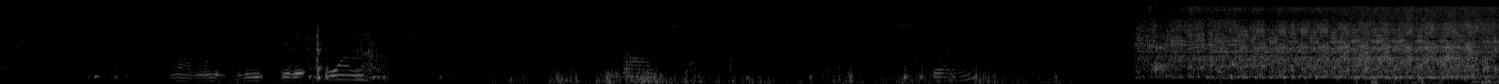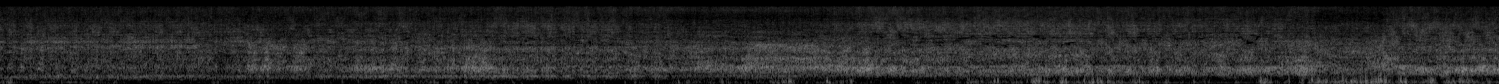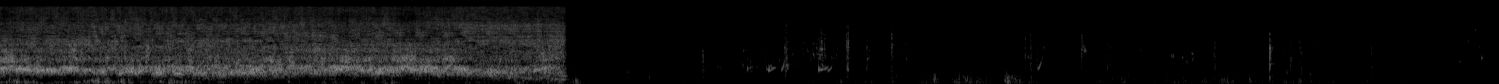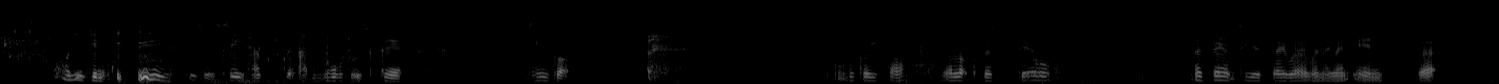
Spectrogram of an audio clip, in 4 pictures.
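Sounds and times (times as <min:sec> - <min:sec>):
hose nozzle spraying water: 0:11.3 - 0:35.7.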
